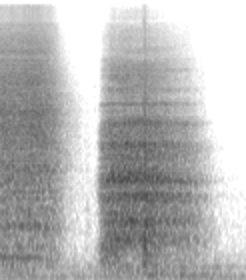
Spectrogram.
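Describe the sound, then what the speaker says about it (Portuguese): Slow, deliberate conscious breathing heard close up: one breath fades out, then after a brief pause a longer, airy breath swells and trails off. No talking. "Aí tu pode respirar conscientemente."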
